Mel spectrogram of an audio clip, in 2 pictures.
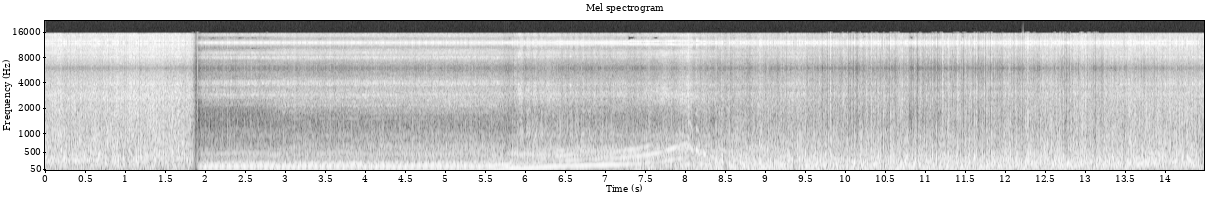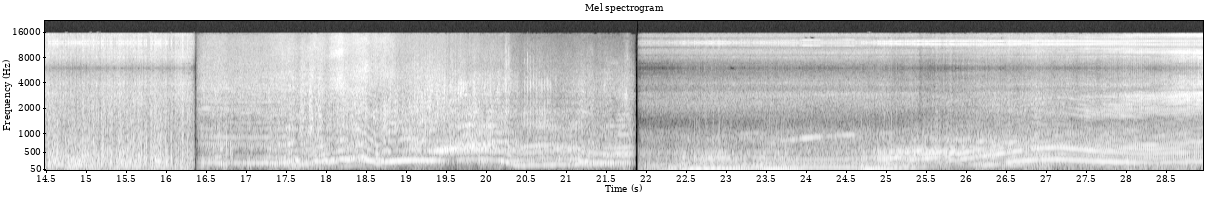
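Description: Racing cars' engines accelerating hard: the engine note held steady, then climbing steeply in pitch as each car pulls away, heard from a camera mounted on the outside of the car. A constant rush of wind and road noise runs underneath.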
